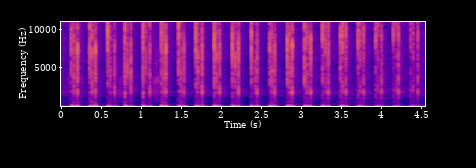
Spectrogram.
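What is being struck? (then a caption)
Spiral notebook with plastic cover. A purple spiral-bound notebook with a textured plastic cover is held close to the mic and tapped with fingernails. About 21 quick, dry taps land at a steady pace, each a short low thump with a bright click on top.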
